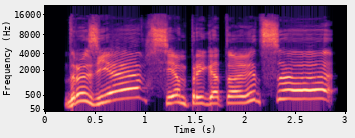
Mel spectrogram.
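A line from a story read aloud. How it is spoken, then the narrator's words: Booming host's voice. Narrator (Russian): прогремел ведущий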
